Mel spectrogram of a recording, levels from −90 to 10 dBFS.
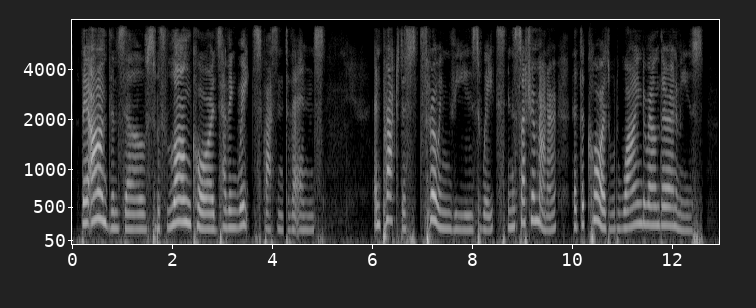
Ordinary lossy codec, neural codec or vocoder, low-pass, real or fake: AAC, 32 kbps; codec, 16 kHz, 4 kbps, FunCodec, trained on LibriTTS, 50 frames a second; 7.2 kHz; fake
